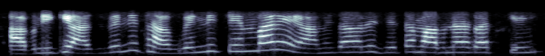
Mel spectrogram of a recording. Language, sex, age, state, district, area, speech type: Bengali, female, 30-45, West Bengal, Nadia, rural, conversation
